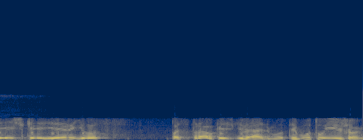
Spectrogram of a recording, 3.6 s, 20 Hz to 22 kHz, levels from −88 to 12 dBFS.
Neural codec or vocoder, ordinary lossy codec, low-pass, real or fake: none; MP3, 48 kbps; 7.2 kHz; real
